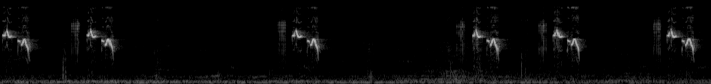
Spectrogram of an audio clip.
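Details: Young male Bar-winged prinia from Indonesia, singing actively as a lure recording: sharp paired high notes, each dropping in pitch, given in quick bursts of two or three with pauses between, over a low background hum.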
